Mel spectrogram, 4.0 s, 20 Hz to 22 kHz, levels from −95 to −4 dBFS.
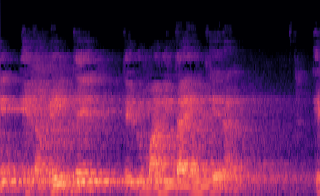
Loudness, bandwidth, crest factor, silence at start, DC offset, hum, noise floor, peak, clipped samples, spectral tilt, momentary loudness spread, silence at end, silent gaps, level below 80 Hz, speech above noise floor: -27 LUFS; 9.8 kHz; 16 dB; 0 s; under 0.1%; none; -49 dBFS; -12 dBFS; under 0.1%; -5.5 dB/octave; 18 LU; 0 s; none; -74 dBFS; 22 dB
